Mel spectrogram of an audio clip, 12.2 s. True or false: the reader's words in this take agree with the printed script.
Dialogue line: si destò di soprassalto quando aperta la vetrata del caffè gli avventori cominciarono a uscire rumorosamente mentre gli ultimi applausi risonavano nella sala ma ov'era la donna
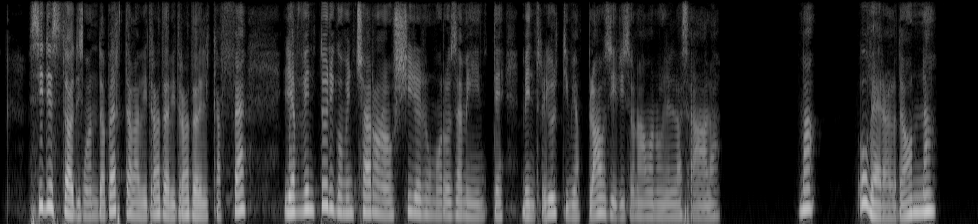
false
